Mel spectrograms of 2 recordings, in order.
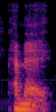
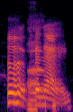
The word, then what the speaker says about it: penne: Penne. I knew you were going to nail me on that one. I knew that. The E in Italian is pronounced with an A. Okay. Penne.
